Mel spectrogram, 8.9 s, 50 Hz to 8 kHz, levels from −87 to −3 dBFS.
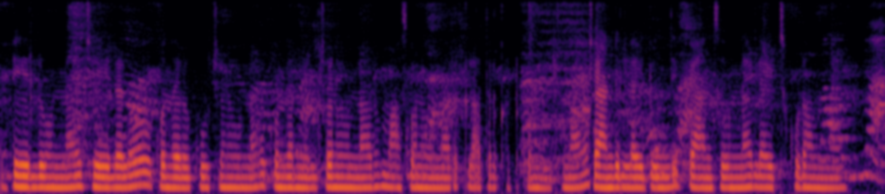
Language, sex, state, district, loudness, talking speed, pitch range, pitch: Telugu, female, Telangana, Karimnagar, -37 LUFS, 175 wpm, 155-165 Hz, 160 Hz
